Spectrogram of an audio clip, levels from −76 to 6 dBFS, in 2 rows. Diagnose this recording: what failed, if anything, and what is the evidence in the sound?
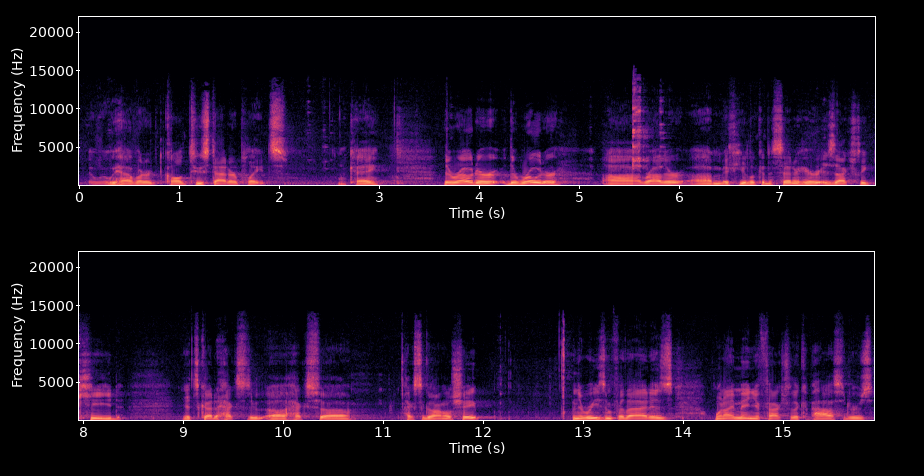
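The failure is at the storage or codec stage: a corrupt FLAC frame. Flipped bits reached the decoder, which did not reject the frame on its checksum. From the damaged bit onward, its linear prediction ran on wrong values and produced wrong samples. At 9.16 s this is heard as a disturbance of about 2 ms, with its error peaking at about -24 dBFS, which fits damage reaching across two frames. The audio resumes cleanly once the next intact frame decodes.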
